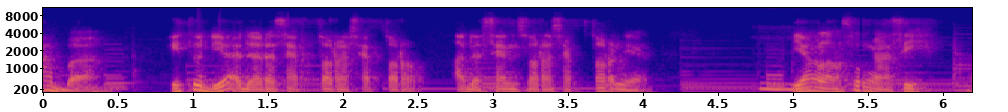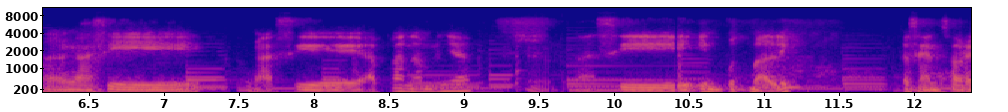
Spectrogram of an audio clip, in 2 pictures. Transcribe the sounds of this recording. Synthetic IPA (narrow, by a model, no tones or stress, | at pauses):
aba | it̪udiaːdaɾesɛp̚t̪ɔresɛp̚t̪ɔ̰radasɛnsɔrːesɛp̚t̪ɔrɲa | jaŋlaŋsʊŋːasɪhə̰ŋasɪh | ŋa̰sɪha̰panamaɲaŋasɪhimpʊt̪̚balɪk̚ːəsɛnsɔr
